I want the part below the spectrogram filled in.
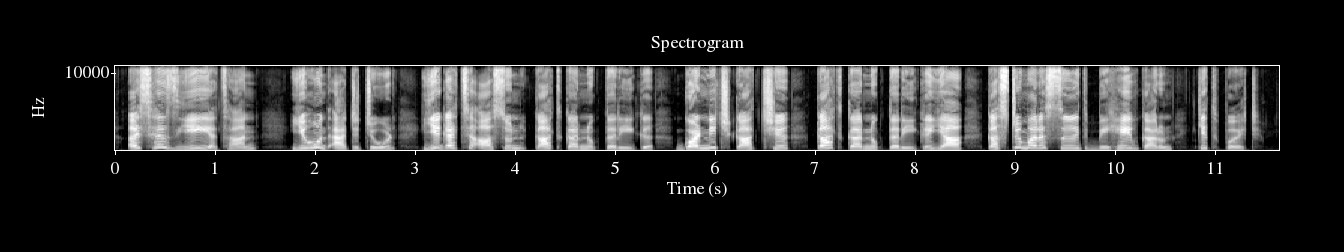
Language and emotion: Kashmiri, neutral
